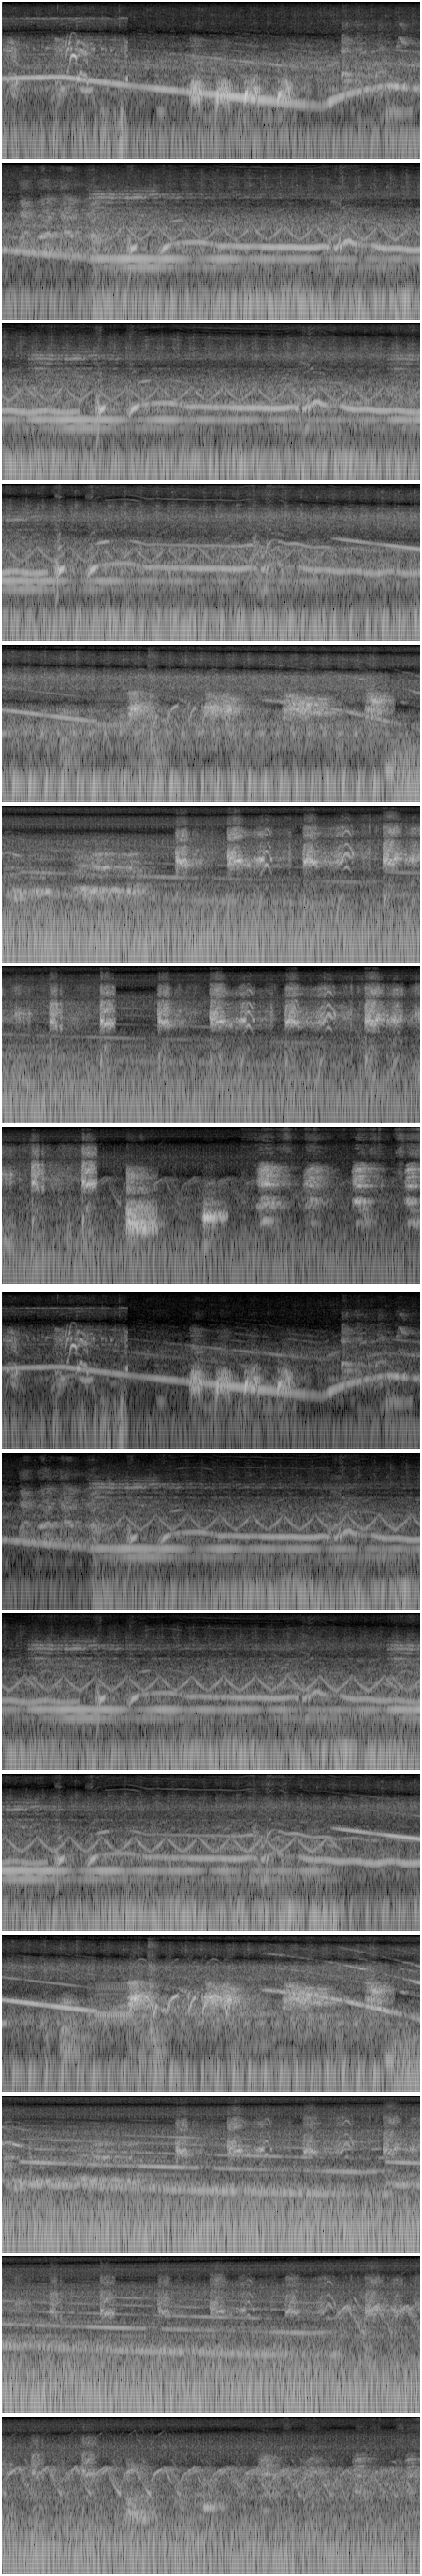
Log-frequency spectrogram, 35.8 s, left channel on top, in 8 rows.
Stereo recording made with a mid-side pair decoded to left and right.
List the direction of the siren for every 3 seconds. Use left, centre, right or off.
left, left, left, centre, centre, right, right, right, right, right, right, right.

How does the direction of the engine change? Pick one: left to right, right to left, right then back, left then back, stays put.
left to right.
